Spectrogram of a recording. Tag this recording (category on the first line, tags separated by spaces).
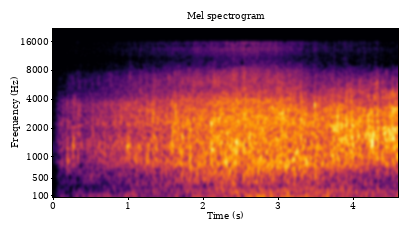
Sound effects > Vehicles
car combustionengine driving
